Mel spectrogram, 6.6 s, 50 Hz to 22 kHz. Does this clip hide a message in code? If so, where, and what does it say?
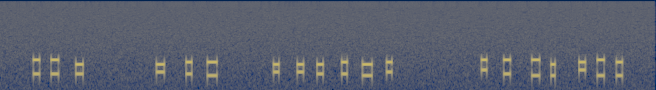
Yes: DTMF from 0.3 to 6.2 s, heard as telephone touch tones, dialled by hand, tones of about 70 ms. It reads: 664 752 774518 #631032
